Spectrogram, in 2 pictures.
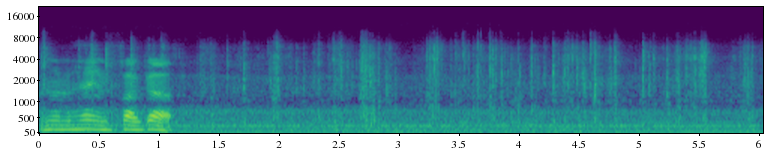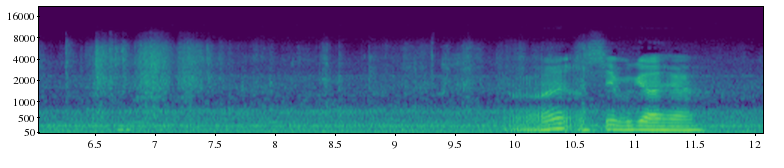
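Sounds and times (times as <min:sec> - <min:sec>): cards and wrapper rustling: 0:00.0 - 0:09.6.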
